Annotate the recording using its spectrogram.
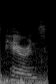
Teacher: The Australian accent just leaves the R off if it's ever in the last syllable of a word.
